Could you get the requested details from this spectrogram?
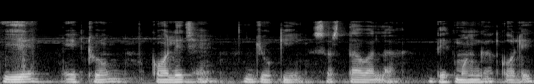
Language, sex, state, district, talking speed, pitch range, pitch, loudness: Hindi, male, Chhattisgarh, Raipur, 145 wpm, 105-120 Hz, 110 Hz, -19 LUFS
